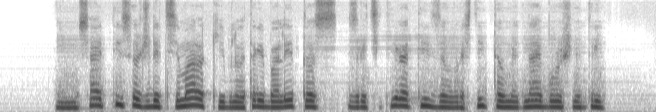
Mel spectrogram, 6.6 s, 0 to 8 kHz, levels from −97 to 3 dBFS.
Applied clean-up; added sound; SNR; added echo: neural separator model SepFormer DNS4.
